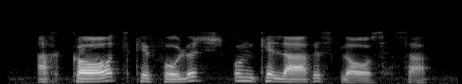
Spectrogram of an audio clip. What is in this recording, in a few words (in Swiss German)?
"vollsleers", alsace; le verre plein je te vide vide je te plains; vin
